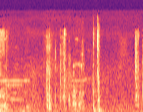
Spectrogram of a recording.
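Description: Near silence, with a few faint, short sounds a little before the middle and again about three-quarters of the way through.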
